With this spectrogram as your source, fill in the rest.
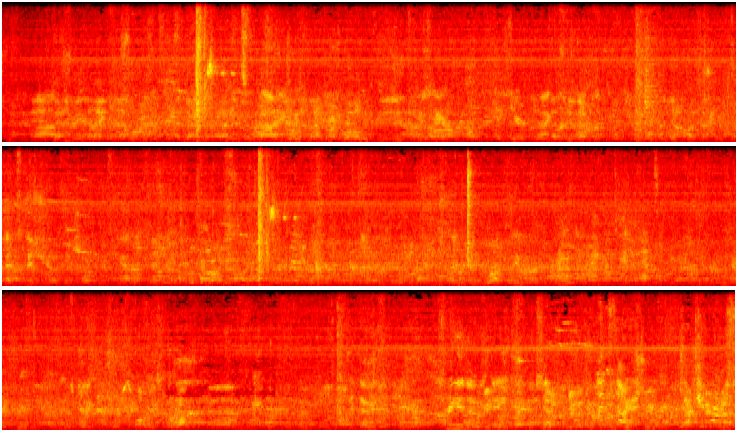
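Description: Many voices chatter in the background of a busy room.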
